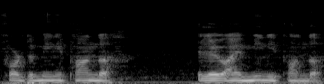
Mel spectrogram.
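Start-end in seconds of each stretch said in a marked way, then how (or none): 2.0-3.2 put-on Eastern European accent. Speaker voicing a mini panda introducing itself, in a put-on Eastern European accent. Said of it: "Speak with an Eastern European accent".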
